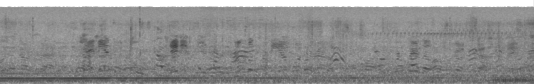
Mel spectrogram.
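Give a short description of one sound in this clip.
People chatter nearby outdoors.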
